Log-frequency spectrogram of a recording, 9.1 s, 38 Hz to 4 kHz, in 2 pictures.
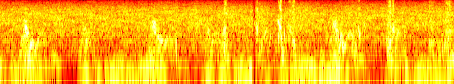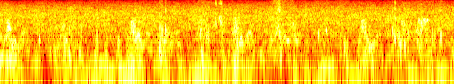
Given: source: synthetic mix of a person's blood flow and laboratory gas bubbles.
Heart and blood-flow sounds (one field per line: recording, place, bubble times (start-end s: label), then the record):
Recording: Doppler ultrasound of blood flow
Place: precordium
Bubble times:
1.72-1.80 s: bubbles
2.20-2.33 s: bubbles
2.53-2.61 s: bubbles
2.74-3.03 s: bubbles
3.50-3.69 s: bubbles
3.83-3.97 s: bubbles
4.26-4.59 s: bubbles
4.90-4.97 s: bubbles
5.01-5.39 s: bubbles
5.47-5.63 s: bubbles
5.71-5.79 s: bubbles
6.08-6.24 s: bubbles
6.49-6.79 s: bubbles
7.19-7.49 s: bubbles
7.68-7.85 s: bubbles
7.92-8.04 s: bubbles
8.45-9.00 s: bubbles
From the record:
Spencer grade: 3 (all of the cardiac periods contain showers or single bubble signals, but not dominating or overriding the cardiac motion signals)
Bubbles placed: only in the low amplitude regions of the cardiac cycle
